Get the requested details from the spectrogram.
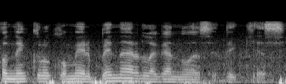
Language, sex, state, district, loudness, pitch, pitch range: Bengali, female, Assam, Hailakandi, -17 LUFS, 130 Hz, 120-135 Hz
